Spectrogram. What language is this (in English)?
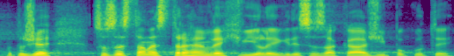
Czech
